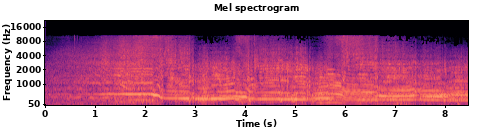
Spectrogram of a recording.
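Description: Road-racing motorcycle engine at high revs, growing louder over the first second or so, then dropping in pitch in three quick steps as it shifts up through the gears.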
